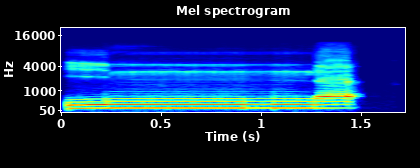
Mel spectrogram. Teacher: rasa makhrajnya, tempat keluarnya, suaranya keluar daripada pangkal hidung. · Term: nun sabdu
